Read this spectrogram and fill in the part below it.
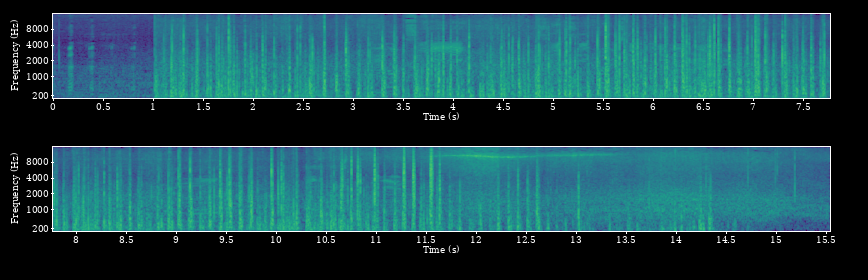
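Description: Wind roars and buffets loudly through an open car window.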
